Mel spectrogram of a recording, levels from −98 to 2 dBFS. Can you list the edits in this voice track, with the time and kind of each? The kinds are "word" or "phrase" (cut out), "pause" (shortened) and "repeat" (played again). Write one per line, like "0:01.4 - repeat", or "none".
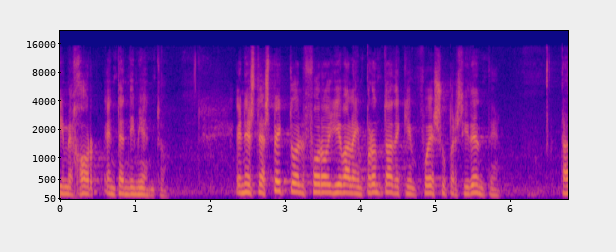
none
